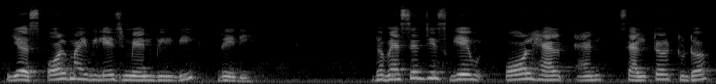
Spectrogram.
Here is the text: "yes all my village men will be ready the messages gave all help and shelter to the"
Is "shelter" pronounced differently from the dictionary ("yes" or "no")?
yes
